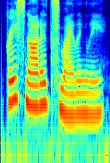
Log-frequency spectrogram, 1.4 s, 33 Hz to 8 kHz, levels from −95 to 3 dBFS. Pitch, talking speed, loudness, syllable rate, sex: 210 Hz, 130 wpm, -16 LUFS, 5.8 syllables/s, female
